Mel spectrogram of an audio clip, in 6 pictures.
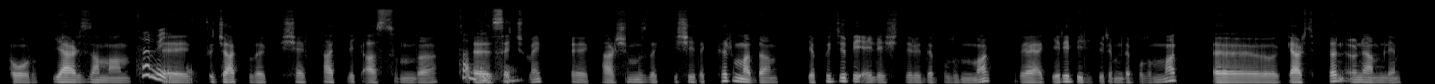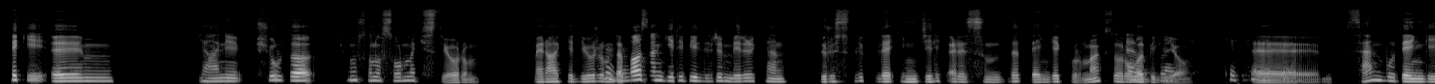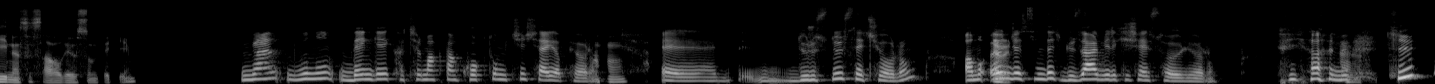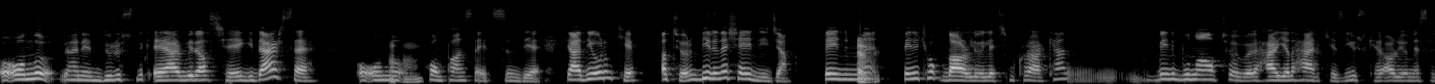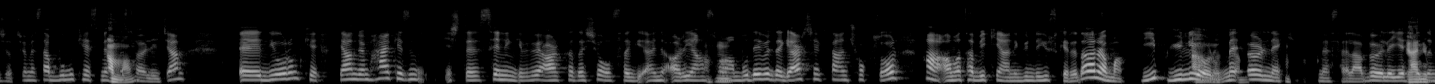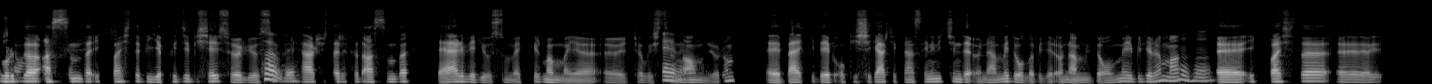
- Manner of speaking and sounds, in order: other background noise; laughing while speaking: "Yani"; giggle
- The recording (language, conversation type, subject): Turkish, podcast, Geri bildirim verirken nelere dikkat edersin?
